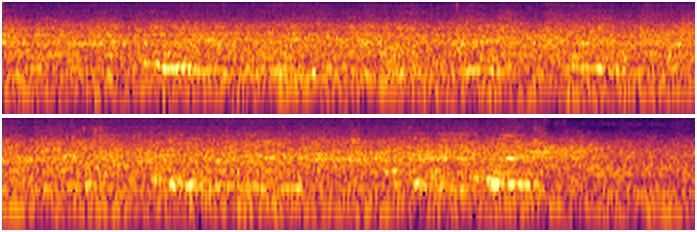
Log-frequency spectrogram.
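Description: Pigeons, including a hen, coo softly and repeatedly at a modest distance over faint background noise.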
